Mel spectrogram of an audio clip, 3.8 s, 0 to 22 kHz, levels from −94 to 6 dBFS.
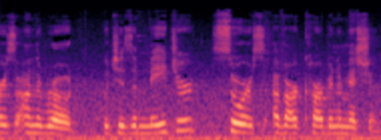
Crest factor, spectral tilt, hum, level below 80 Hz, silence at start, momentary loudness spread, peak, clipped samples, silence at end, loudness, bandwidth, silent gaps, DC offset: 16 dB; -5 dB/octave; none; -34 dBFS; 0 s; 10 LU; -2 dBFS; under 0.1%; 0 s; -18 LUFS; 15.5 kHz; none; under 0.1%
